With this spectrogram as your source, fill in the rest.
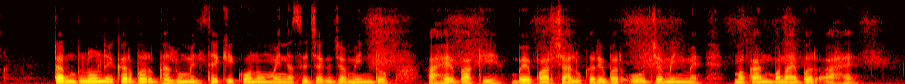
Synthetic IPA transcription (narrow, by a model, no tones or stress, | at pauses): ʈənbloːnekəɾbəɾɡʱɐlũmɪlt̪ekikoːnõməɦɪnased͡ʒɐɡd͡ʒɐmiːnd̪oaɦɛbaːkibɛːpaːɾt͡ʃaːlukəɾebəɾoːd͡ʒɐmiːnmẽmɐkaːnbɐnaːebəɾa̰ːɦɛː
